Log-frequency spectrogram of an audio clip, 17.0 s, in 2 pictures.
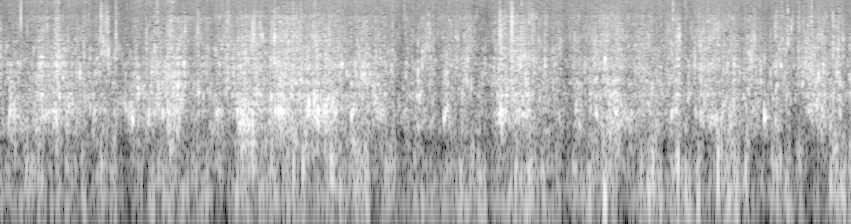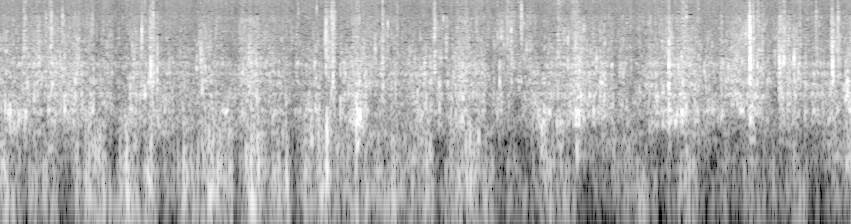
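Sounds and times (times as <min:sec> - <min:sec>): water splashing against boat hull: 0:00.0 - 0:17.0
wind buffeting microphone: 0:02.3 - 0:13.4.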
